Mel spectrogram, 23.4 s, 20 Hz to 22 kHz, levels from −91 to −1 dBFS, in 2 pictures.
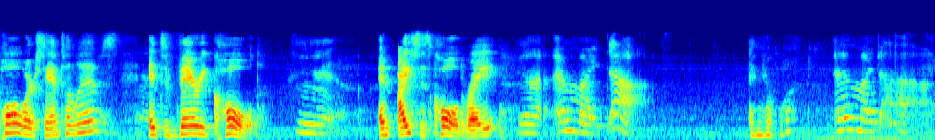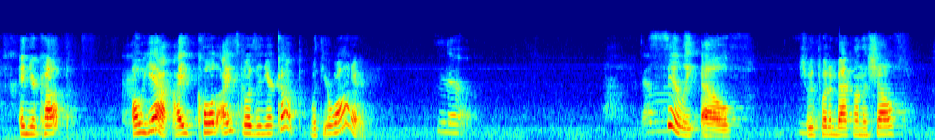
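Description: At 6.75 to 6.80 s, a short stall from a late packet holds the sound for about 30 ms; unlike a dropout, nothing is lost, and playback resumes from the same place.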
